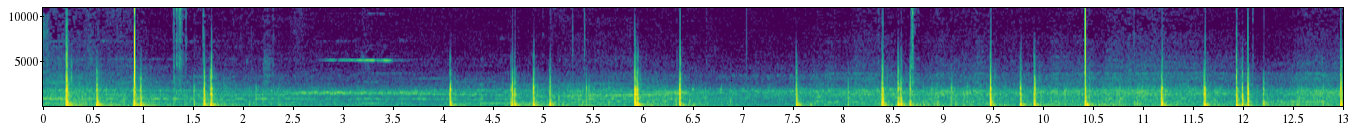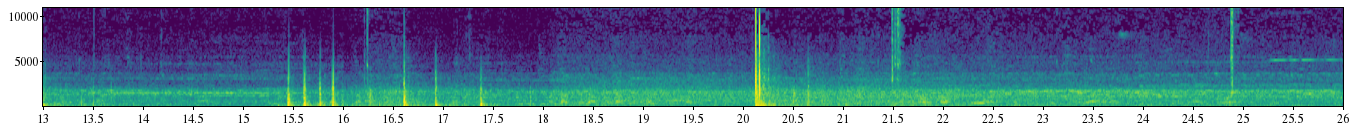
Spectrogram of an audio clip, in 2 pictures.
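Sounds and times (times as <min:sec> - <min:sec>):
distant fireworks bangs: 0:00.0 - 0:02.5, 0:04.0 - 0:14.0, 0:15.4 - 0:17.7, 0:20.1 - 0:21.8
background murmur: 0:00.0 - 0:26.0.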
